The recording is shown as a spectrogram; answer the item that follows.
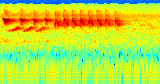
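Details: Eastern towhee singing in Southeast Wisconsin: a couple of sharp high introductory notes followed by a fast, buzzy trill lasting about a second and a half, with faint low background rumble.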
